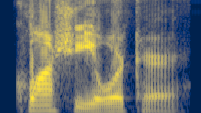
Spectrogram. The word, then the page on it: kwashiorkor: American English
